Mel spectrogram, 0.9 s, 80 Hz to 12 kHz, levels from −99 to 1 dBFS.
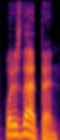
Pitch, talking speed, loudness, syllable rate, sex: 140 Hz, 265 wpm, -16 LUFS, 5.3 syllables/s, male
